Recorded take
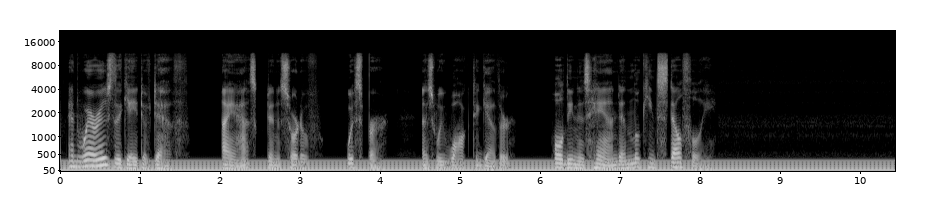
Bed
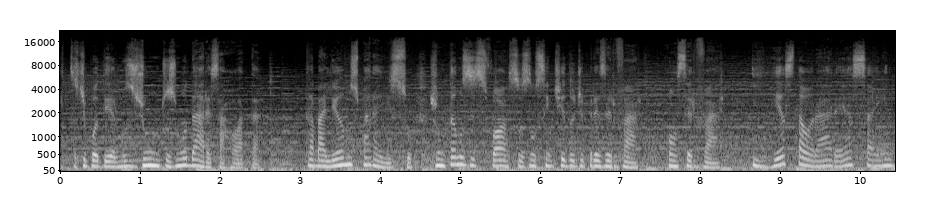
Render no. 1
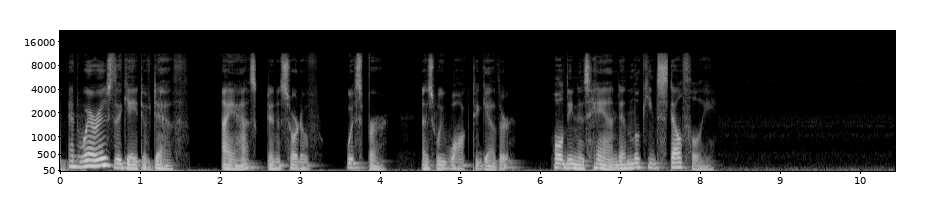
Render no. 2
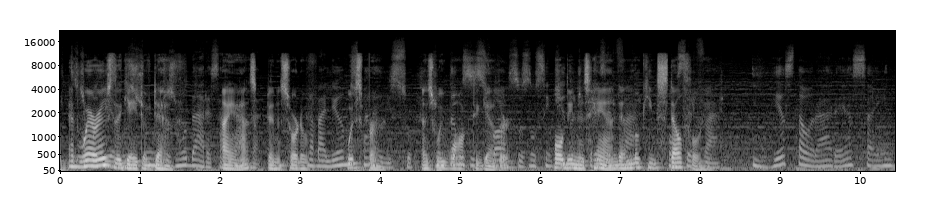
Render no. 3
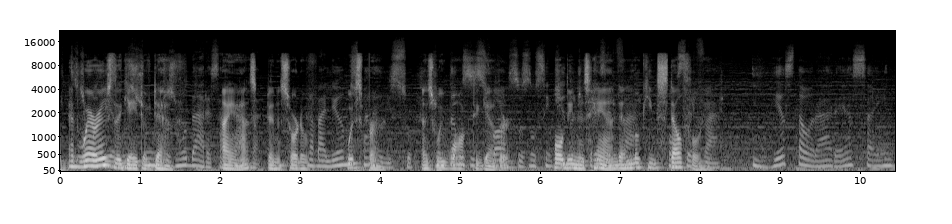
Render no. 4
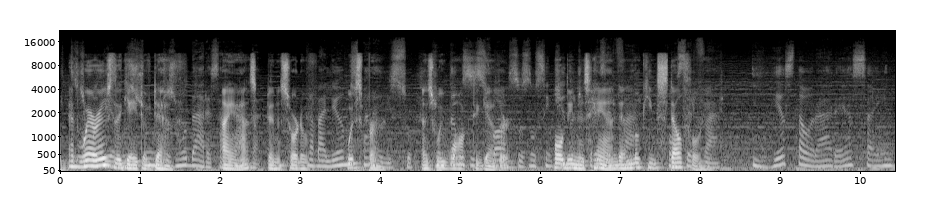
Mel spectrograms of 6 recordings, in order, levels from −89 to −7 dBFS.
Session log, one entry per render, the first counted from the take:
mains-hum notches 60/120/180/240/300 Hz
mix in bed −13 dB
no processing that can be heard
level +9.5 dB

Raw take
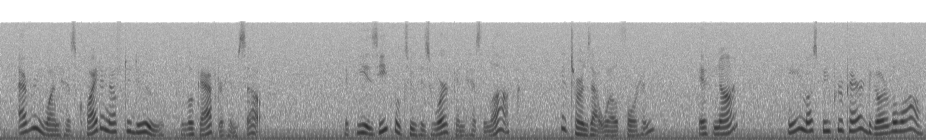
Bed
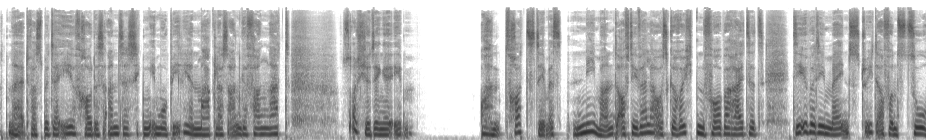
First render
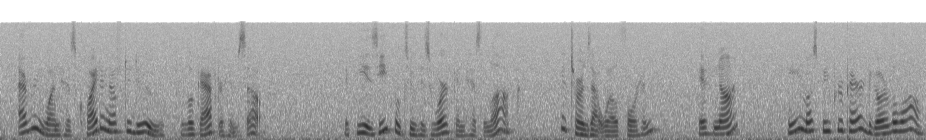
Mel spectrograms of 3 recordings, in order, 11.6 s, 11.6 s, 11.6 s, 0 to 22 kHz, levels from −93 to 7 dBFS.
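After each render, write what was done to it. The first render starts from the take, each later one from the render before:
mains-hum notches 60/120/180/240/300 Hz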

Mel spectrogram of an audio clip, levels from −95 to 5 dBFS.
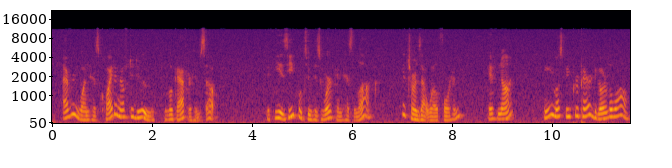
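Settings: noise reduction from a noise print 6 dB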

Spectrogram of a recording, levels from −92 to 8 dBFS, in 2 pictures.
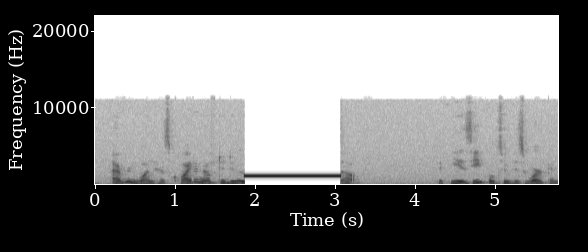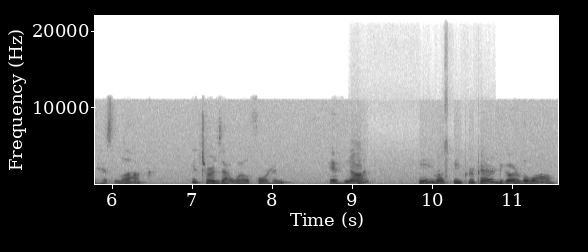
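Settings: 0:01.87–0:03.08: beep over 1,150 Hz −8.5 dBFS
0:08.96–0:10.80: windowed peak hold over 5 samples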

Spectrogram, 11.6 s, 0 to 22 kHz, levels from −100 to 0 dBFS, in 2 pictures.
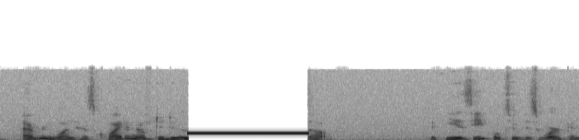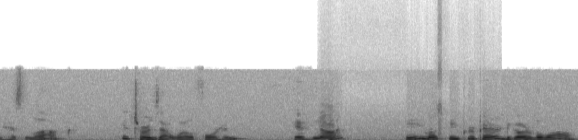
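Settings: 0:04.61–0:05.58: parametric band 64 Hz −12.5 dB 2.8 octaves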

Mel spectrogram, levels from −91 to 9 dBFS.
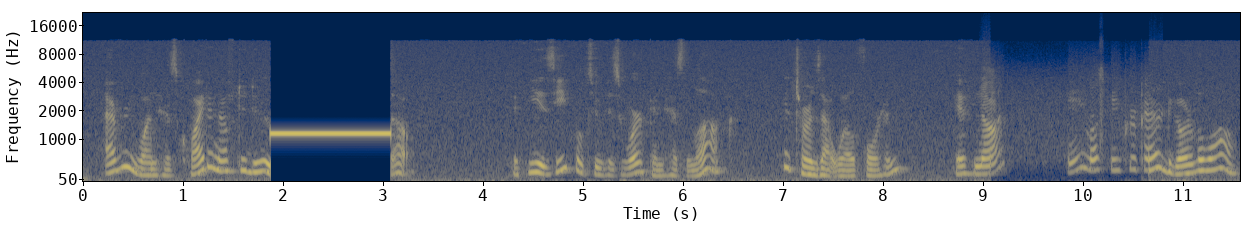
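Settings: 0:09.07–0:10.66: three-way crossover with the lows and the highs turned down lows −21 dB, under 420 Hz, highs −16 dB, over 6,500 Hz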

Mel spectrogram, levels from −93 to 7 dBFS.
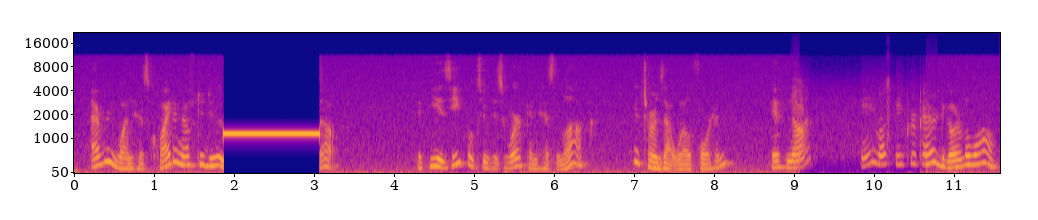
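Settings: low-shelf EQ 190 Hz +5 dB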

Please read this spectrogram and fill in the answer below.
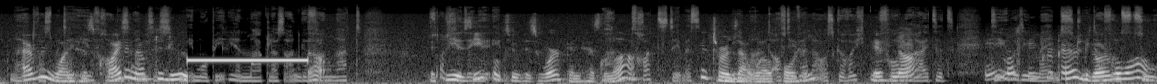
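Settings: mix in bed −9.5 dB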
